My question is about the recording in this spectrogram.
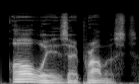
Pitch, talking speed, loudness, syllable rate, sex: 90 Hz, 130 wpm, -16 LUFS, 5.0 syllables/s, male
